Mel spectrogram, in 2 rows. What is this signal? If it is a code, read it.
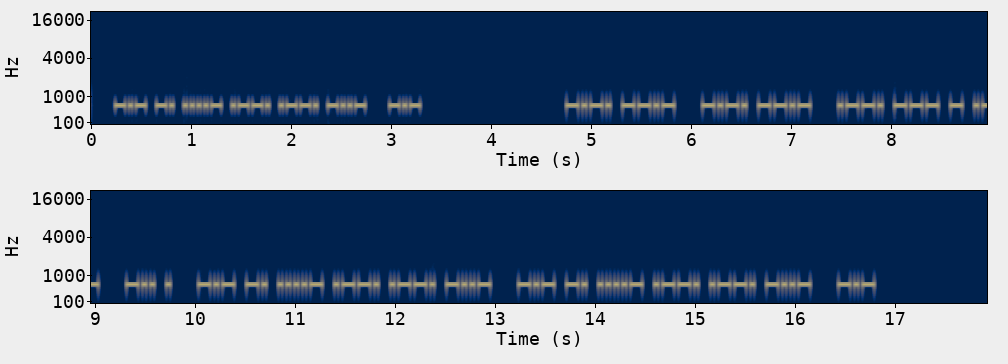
Morse code, heard as a keyed tone, about 28 wpm, 700 Hz. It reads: KN4PPX K CQ CQ POTA DE KN4PPX KN4PPX K
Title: Speed-Racing Common QSO Phrases Encore - 30wpm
